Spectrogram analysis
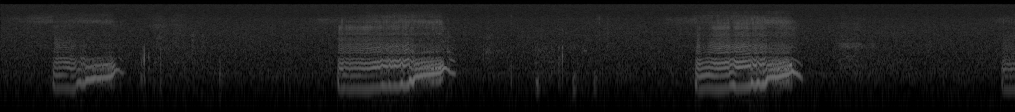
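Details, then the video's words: Sleeping cat snoring: squeaky, nasal, harmonic wheezes that slide upward in pitch, each lasting under a second, recurring roughly every three seconds with quiet pauses between breaths. "Snoring cats"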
